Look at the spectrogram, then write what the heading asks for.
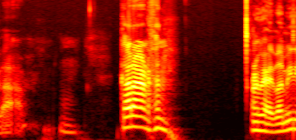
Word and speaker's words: Cynefin: Cynefin. Well, don't read the title, but I'm not gonna read the this word, that C word, I know the C word. How do you say that? Cynefin.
